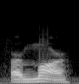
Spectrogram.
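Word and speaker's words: maror: bitter herbs there is the Hebrew word my roar I hope I'm pronouncing I think I'm pronouncing it right it's my roar okay or more and it basically means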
